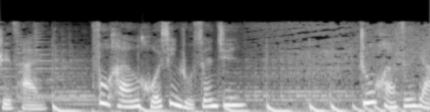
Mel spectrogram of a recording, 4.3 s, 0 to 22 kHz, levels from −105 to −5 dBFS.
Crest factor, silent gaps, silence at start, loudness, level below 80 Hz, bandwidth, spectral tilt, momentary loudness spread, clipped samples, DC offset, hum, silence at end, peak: 12 dB; none; 0 s; -15 LUFS; -24 dBFS; 10 kHz; -6 dB/octave; 8 LU; under 0.1%; under 0.1%; none; 0 s; -2 dBFS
